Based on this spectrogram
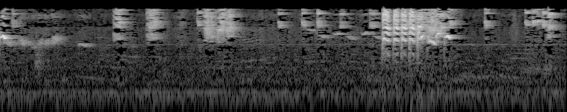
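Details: Greater green leafbird, a young bird, singing in the prawn style: scattered high chirps and short whistled notes, then a dense burst of rapid buzzy trills around the middle, followed by more sparse chirping notes.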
